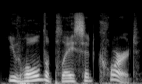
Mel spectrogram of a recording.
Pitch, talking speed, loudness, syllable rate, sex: 160 Hz, 250 wpm, -17 LUFS, 5.3 syllables/s, male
